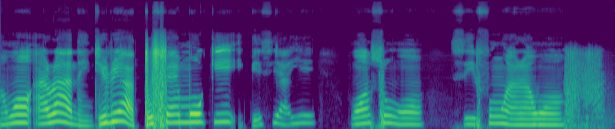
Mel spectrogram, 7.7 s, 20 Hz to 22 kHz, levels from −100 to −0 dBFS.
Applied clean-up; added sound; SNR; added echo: none; none; none; none.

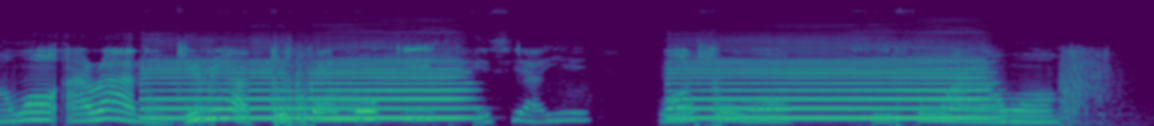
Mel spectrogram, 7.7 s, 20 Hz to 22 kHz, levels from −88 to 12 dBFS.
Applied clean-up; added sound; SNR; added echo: neural mask model RNNoise.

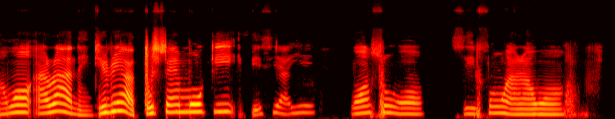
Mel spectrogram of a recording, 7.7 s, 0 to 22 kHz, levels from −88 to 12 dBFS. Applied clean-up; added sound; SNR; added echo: neural mask model Resemble Enhance denoiser.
